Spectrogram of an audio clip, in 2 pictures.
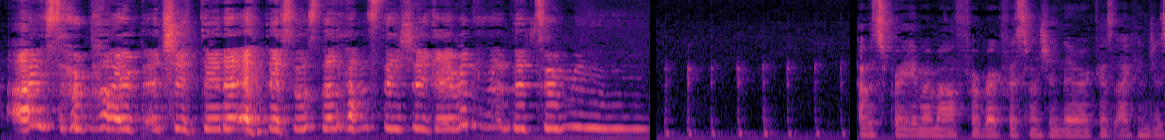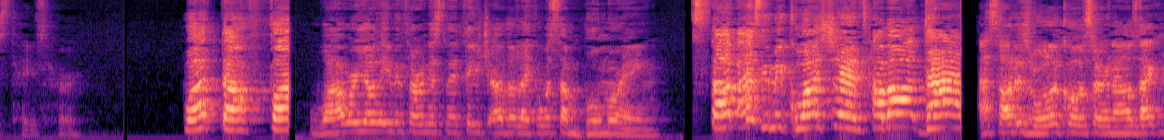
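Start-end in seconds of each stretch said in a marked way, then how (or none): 0.1-4.9 mock tearful. Tearful memory of dead mom. 13.9-15.9 high, loud yell; furious outburst at the teasing questions; angry shout. Acted. Annoyed girl snaps back.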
